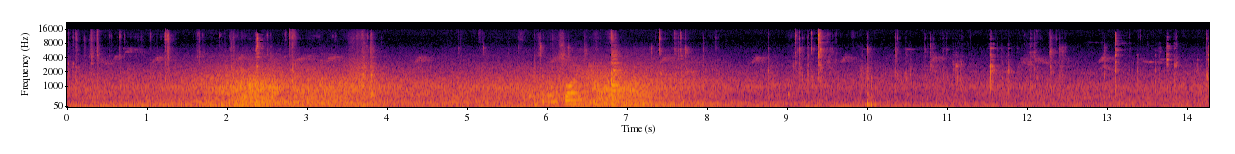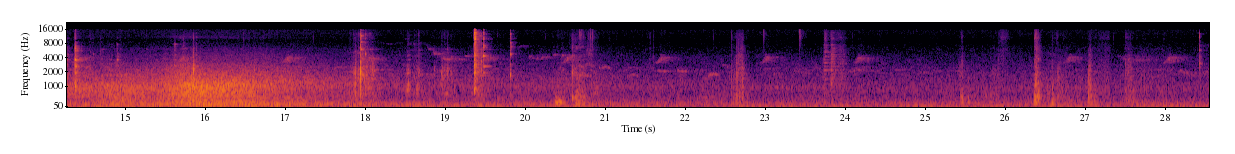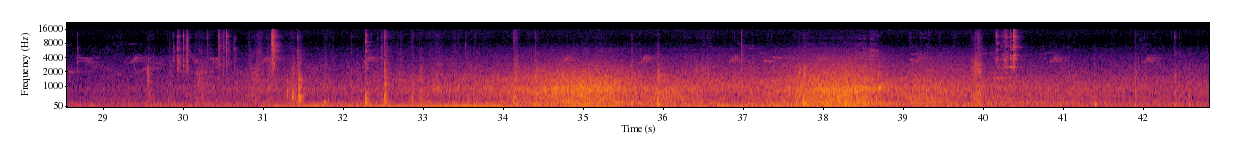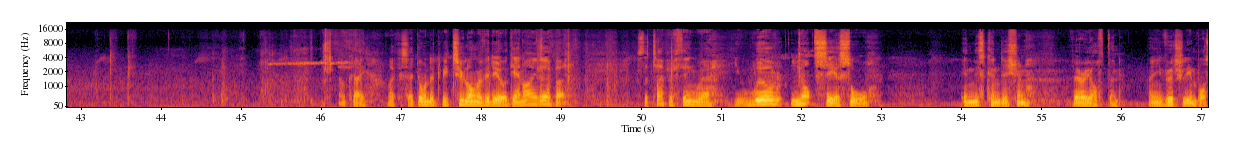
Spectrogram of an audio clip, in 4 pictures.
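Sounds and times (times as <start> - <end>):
light metallic clinks and taps: 6.8 - 15.0, 17.8 - 20.0, 39.9 - 40.6.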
